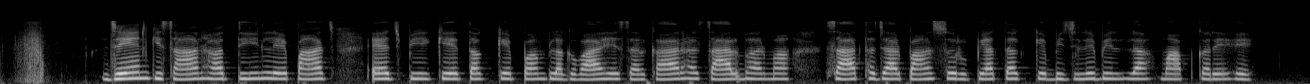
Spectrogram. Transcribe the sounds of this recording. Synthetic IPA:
d͡ʒeːnkɪsaːnɦə̃t̪iːnlepãːt͡ʃeːt͡ʃpiket̪əkːepə̃mpləɡʋaɦesəɾkaːɾɦə̃saːlbʱəɾmãsaːt̪ɦəd͡ʒaːɾpãːt͡ʃsɔɾʊpjat̪əkːebɪd͡ʒlibɪlːəmaːpkəɾeɦeː

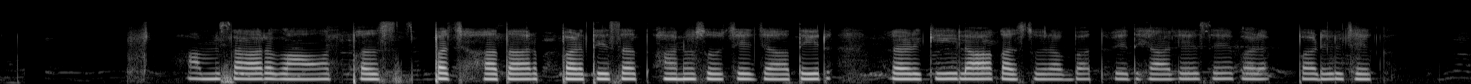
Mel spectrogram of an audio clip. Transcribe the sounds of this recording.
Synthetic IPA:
həmsaːɾɡaːw̪ | pət͡ʃʰət̪aːɾ | pɾət̪ɪsət̪ənʊsoːt͡ʃed͡ʒaːt̪iːɾləɽkilaːkəsʊɾəbət̪wɪd̪ʱjaːlese | pəɽ̤ɪlt͡ʃʰek

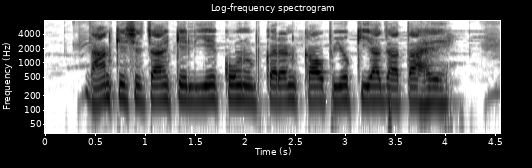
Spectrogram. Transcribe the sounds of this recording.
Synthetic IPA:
d̪ʱaːnkiʃət͡ʃaːjkeliekɔːnʊpkəɾəɽkaʊpjoːɡ̚kijad͡ʒaːt̪aɦɛː

